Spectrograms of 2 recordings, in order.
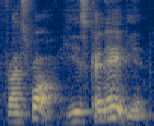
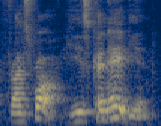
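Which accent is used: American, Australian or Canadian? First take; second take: Canadian; Canadian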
